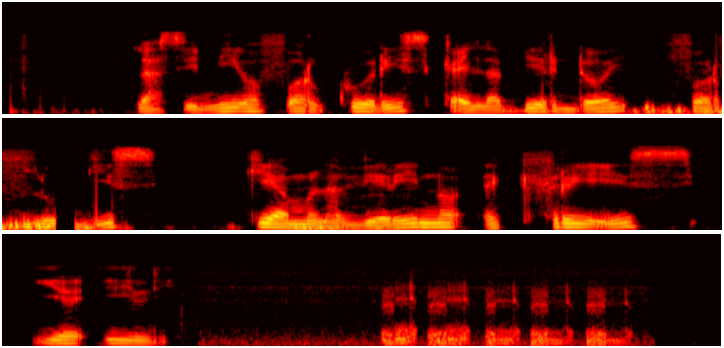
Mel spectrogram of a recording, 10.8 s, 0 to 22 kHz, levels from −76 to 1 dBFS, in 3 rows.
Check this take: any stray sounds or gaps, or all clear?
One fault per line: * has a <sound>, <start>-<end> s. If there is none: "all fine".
* has a dropout, 3.9-4.0 s
* has a laugh, 9.1-10.4 s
